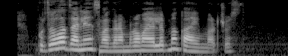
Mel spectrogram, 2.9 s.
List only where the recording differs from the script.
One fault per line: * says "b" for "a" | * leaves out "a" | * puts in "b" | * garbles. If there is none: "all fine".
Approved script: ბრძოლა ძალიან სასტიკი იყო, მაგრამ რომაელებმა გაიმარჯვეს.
* leaves out "სასტიკი იყო"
